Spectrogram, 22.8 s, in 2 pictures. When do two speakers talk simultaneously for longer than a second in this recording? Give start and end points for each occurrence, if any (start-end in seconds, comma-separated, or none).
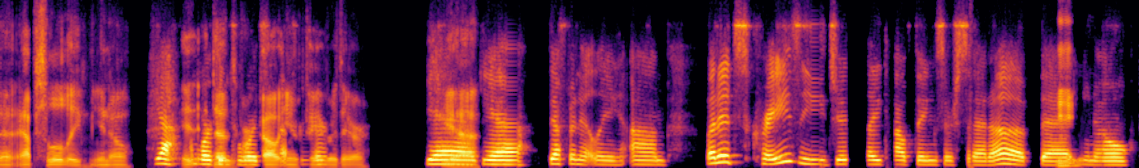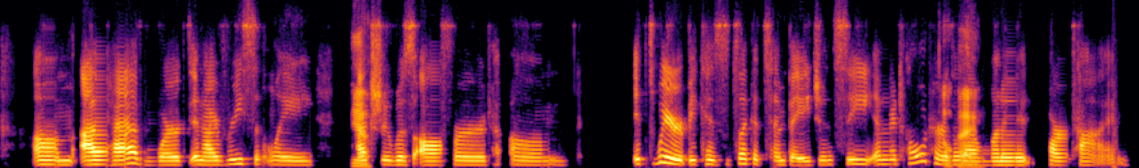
1.8-3.3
